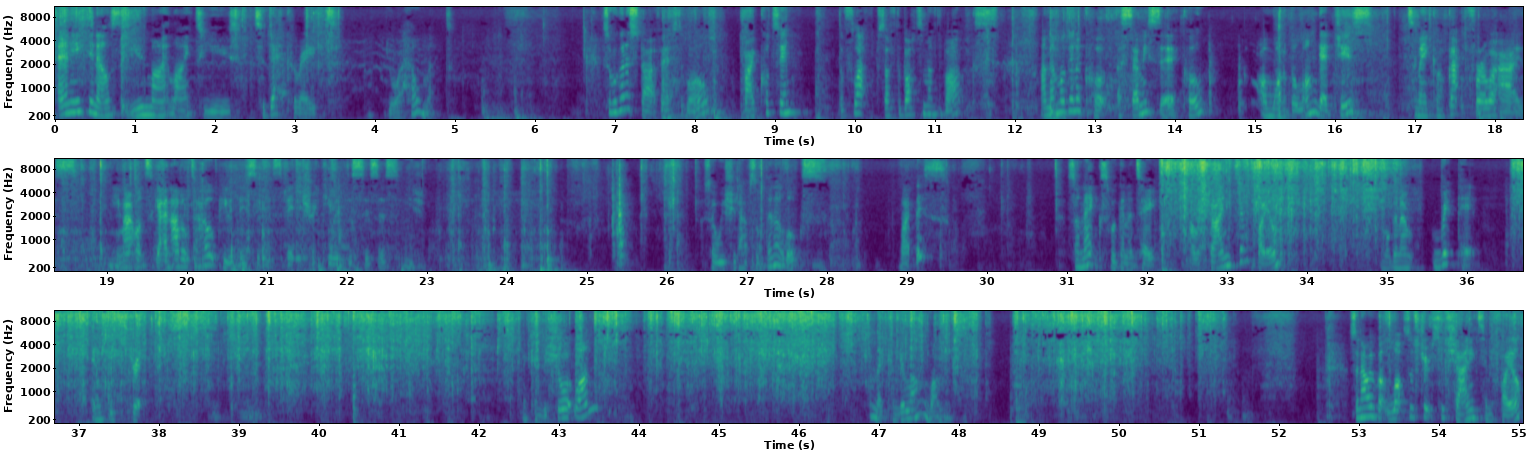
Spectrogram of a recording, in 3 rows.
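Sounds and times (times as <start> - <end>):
kitchen foil crinkling: 0.0 - 1.3, 2.1 - 3.6, 32.2 - 35.3, 36.5 - 51.4, 53.2 - 55.0.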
